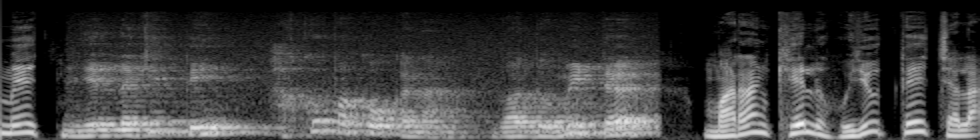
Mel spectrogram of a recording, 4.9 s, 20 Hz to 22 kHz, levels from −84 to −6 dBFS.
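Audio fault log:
0.34–3.28 s, switch to a distant microphone: the speech abruptly turns roomy and hollow, thinner in the low end, and drops by roughly 5 dB, with room noise rising to about 30 dB below the speech, then snaps back to the close sound at 3.28 s. The likely cause is the close microphone's feed dropping out, leaving a farther pickup. On a waveform the envelope steps down at the start and back up at the end. A spectrogram shows weaker low bands, smeared reverberant tails and a raised noise floor between syllables.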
